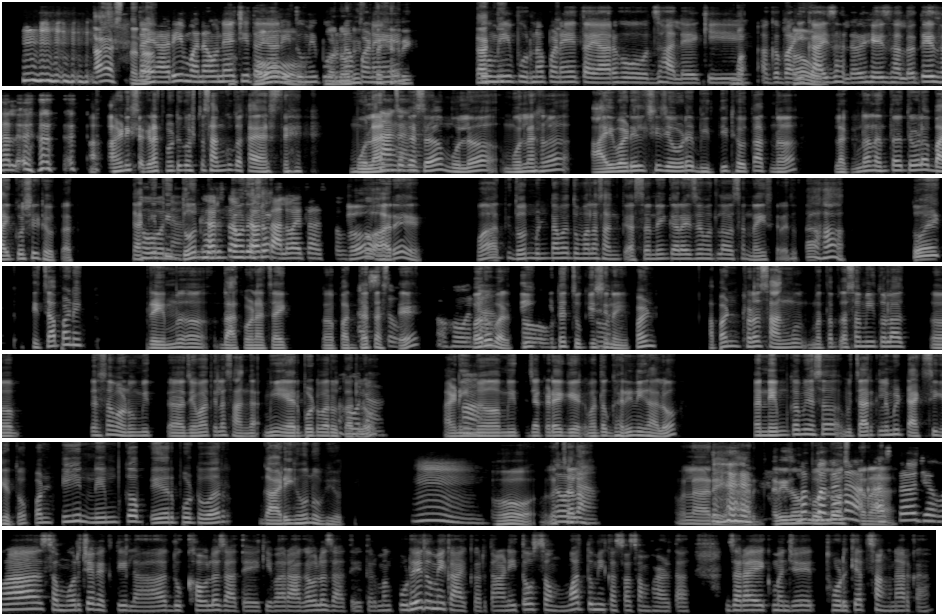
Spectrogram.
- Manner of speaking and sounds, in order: chuckle; other noise; laughing while speaking: "तयारी"; chuckle; chuckle; other background noise; tapping; chuckle
- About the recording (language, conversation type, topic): Marathi, podcast, सत्य बोलताना भीती वाटत असेल तर काय करावे?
